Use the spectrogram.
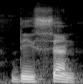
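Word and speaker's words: descent: फिर से आ गया, एस के बाद सी हो तो उसे क्या कर देंगे, सी को साइलेंट कर देंगे, इसे क्या पढ़ेंगे हम, डिसेंट, ठीक है दोस्तों, डिसेंट।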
